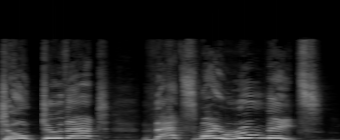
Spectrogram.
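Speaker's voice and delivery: very high, shrill, drawn-out, top-of-the-lungs scream. Retelling waking to a girl throwing a shoe: imitating own scream. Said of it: "I scream at the top of my lungs".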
